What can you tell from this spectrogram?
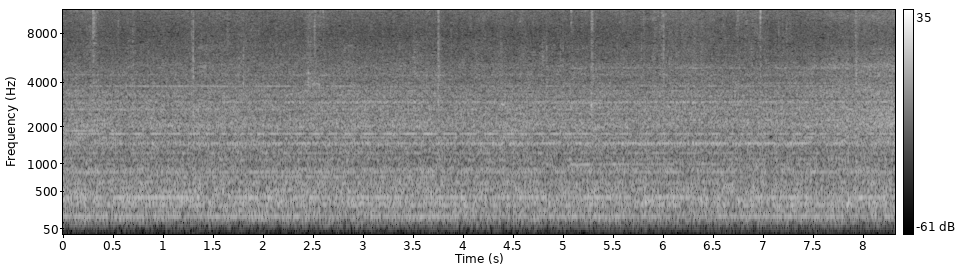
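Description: Steady cabin drone of a Boeing 737-800 taxiing after landing, heard from inside the cabin: its CFM56 jet engines near idle under a constant low hum.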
